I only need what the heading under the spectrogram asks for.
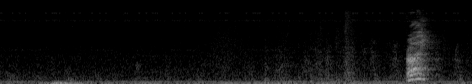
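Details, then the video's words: Roy, a 15-week-old Rhodesian Ridgeback puppy, plays indoors as his dog bed is scratched, recorded on a Kodak Zi6; one short, high harmonic yelp near the end breaks an otherwise quiet room with a low hum. "Roy the Rhodesian Ridgeback puppy 15 weeks playing"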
